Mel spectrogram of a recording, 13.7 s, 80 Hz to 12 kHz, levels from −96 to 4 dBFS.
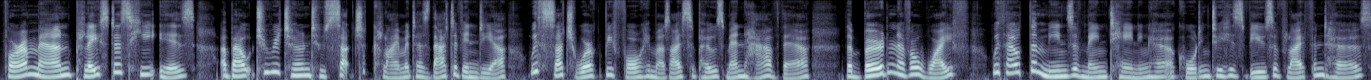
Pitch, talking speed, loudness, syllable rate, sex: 205 Hz, 205 wpm, -20 LUFS, 5.2 syllables/s, female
